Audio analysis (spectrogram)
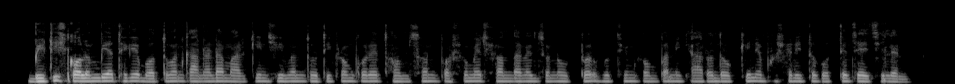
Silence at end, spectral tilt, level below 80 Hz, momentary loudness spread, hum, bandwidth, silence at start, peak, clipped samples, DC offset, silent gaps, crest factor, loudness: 0.45 s; -7.5 dB/octave; -66 dBFS; 10 LU; none; 7.6 kHz; 0.3 s; -8 dBFS; under 0.1%; under 0.1%; none; 22 dB; -31 LUFS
